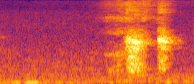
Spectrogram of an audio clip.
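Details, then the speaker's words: Small dog, overexcited after jumping and seeming to hyperventilate, gives two short, harsh honking breaths; owner suspects a collapsing trachea. "okay what i was trying to hear is um what did that what i could hear of that it sounds like what's called a collapsing trachea"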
